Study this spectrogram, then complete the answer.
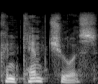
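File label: "contemptuous", US English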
